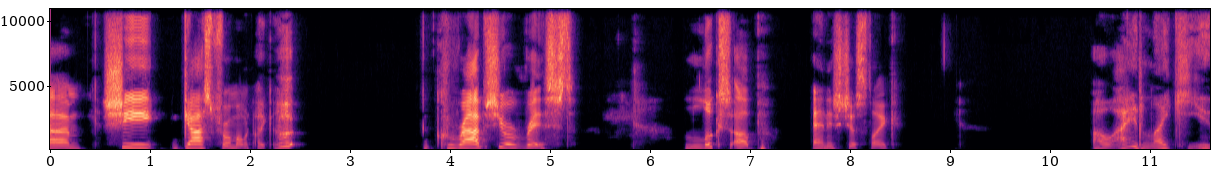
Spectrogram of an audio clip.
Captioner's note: gasps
